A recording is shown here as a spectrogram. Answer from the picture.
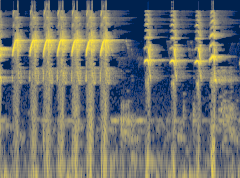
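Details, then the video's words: Dawn song in a small park during breeding season: a steady run of seven rising chirps at about three per second, then a slower series of lower sharp notes. "공원의 새소리"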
